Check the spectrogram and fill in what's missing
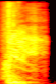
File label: zombie hart; ZombieBattle; audio zombie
